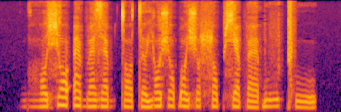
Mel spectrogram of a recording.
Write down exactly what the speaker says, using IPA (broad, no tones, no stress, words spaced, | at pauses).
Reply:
ɡʱɔ ɕɔʔæbæzæb tɔ tə jɔʃɔɓɔɪ̯ʃɔ ɬɔpɕæ pæɓuvu ǁu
